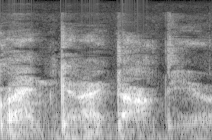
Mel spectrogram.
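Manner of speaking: whispered, barely voiced. Retelling how a man standing beside him asked to talk, whispering. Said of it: "and he's whispering".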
